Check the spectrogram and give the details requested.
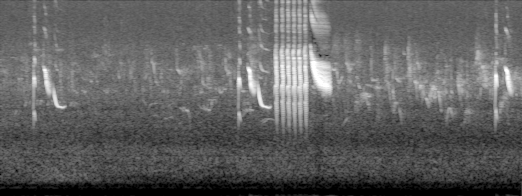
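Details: Common linnet song in bursts: short twittered phrases separated by pauses, one with a fast rattle of even clicks ending in a loud buzzy note, then brief chirps.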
